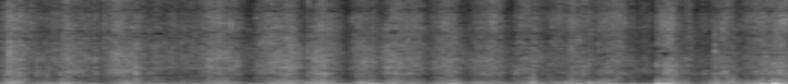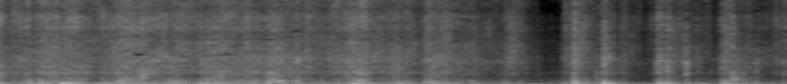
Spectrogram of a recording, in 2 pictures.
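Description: Fingers bend, shake and crinkle an empty orange padded plastic bubble mailer envelope. A steady, dense crinkling rustle runs throughout, with short, sharper crackles popping out now and then over a low, soft rumble.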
